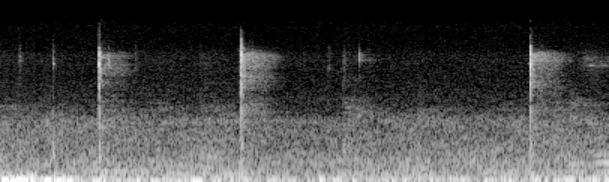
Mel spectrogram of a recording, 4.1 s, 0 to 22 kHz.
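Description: Computer keyboard being typed on in scattered keystrokes, with three sharper clicks standing out about 0.7, 1.6 and 3.5 seconds in, over a low steady background hum.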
